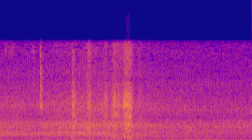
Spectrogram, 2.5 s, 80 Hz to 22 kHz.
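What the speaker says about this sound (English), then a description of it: "I'm gonna roll the Chevy back for you." A 2005 Chevrolet Silverado 1500 work pickup truck with surface rust rolls back, its engine humming steadily at close range with a faint tonal whine and light road noise.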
